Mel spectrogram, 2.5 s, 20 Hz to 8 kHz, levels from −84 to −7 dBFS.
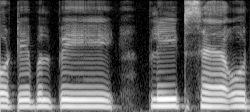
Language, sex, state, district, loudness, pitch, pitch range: Hindi, female, Bihar, West Champaran, -13 LUFS, 175 Hz, 175-180 Hz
